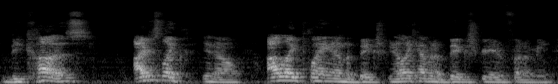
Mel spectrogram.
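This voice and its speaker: A hoarse man hosting a gaming video, chatting casually in a rambling, self-deprecating way with lots of fillers. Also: mid-range voice. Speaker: gaming channel host. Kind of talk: casual gameplay chat. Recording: roomy echo, distant mic.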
